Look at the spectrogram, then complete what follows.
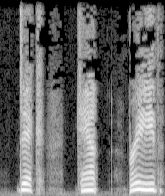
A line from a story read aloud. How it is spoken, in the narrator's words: she wheezed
